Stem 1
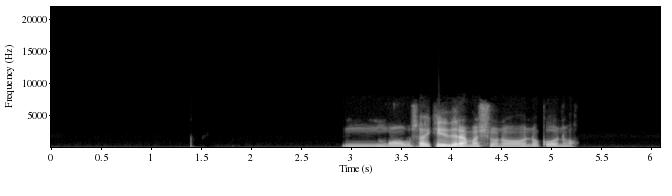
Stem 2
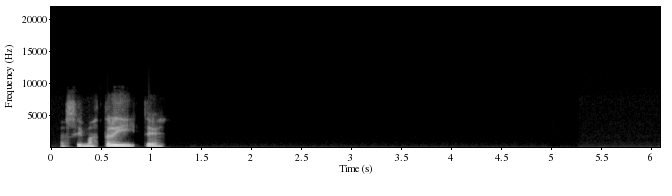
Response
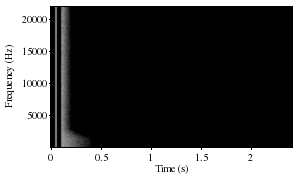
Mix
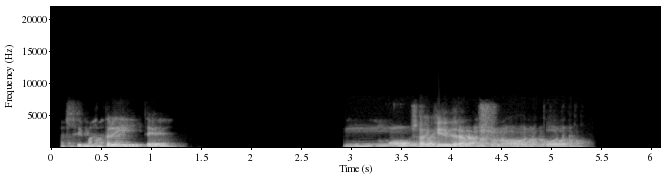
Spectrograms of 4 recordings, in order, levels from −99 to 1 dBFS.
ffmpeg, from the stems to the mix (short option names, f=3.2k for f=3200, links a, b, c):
-filter_complex "[0:a]equalizer=f=1.6k:t=o:w=0.77:g=2.5,volume=-5.5dB,asplit=2[a][b];[b]volume=-4.5dB[c];[1:a]lowpass=f=3.8k:w=0.5412,lowpass=f=3.8k:w=1.3066,volume=-2.5dB,asplit=2[d][e];[e]volume=-5.5dB[f];[2:a]atrim=start_sample=2205[g];[c][f]amix=inputs=2:normalize=0[h];[h][g]afir=irnorm=-1:irlink=0[i];[a][d][i]amix=inputs=3:normalize=0,agate=range=-37dB:threshold=-46dB:ratio=16:detection=peak,acompressor=threshold=-17dB:ratio=12"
